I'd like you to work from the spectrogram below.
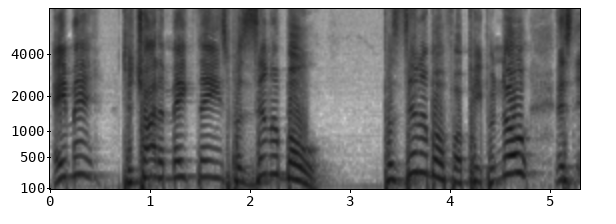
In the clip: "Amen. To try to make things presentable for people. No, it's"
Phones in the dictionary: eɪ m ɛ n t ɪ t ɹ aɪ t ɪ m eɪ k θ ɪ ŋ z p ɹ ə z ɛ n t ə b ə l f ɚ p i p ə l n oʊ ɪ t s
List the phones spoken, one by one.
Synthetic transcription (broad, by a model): eɪ m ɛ n t ɪ t ɹ aɪ t ɪ m eɪ k θ ɪ ŋ z p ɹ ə z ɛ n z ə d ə l f ɚ p i p l n oʊ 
